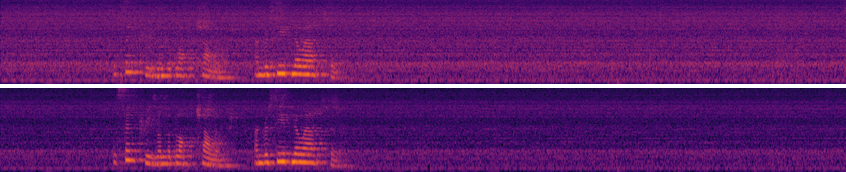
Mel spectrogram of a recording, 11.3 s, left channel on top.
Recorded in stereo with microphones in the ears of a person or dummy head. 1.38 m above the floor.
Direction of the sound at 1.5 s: 45° right (ahead or behind).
